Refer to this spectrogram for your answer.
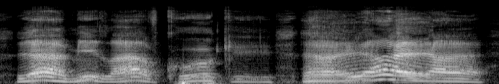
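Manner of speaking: put-on monster voice. Calling in to a podcast as Cookie Monster: Cookie Monster voice. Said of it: "Hey, Cookie Monster".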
